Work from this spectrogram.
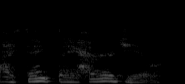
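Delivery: soft mutter out the side of the mouth. Role-play players watching creatures at a hot spring, talking out the side of mouth. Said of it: "I'm gonna say out the side of my mouth".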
